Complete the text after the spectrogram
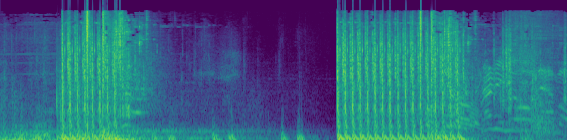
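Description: A rapid burst of automatic gunfire rattles loudly.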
